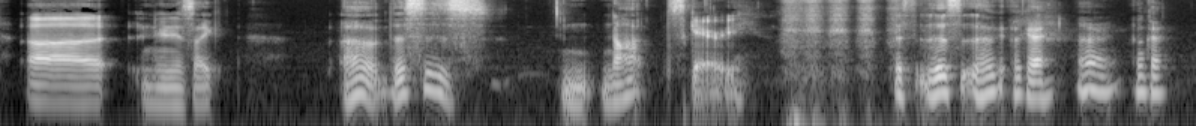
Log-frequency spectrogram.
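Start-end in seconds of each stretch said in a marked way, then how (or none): 2.3-7.8 muttered under breath, much higher. Narrating what a character says under his breath, muttered under breath. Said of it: "under his breath".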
